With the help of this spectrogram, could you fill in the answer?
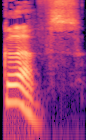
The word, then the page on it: gloves: British English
